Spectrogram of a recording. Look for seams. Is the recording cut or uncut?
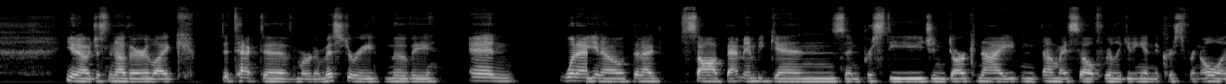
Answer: cut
